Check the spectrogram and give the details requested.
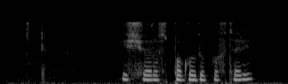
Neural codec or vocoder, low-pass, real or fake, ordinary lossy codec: codec, 16 kHz, 8 kbps, FunCodec, trained on Chinese and English, 25 frames a second; 7.2 kHz; fake; none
